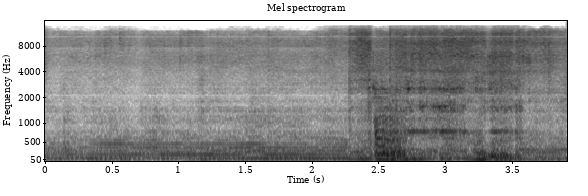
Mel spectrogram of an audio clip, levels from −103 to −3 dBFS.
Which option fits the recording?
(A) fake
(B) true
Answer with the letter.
A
